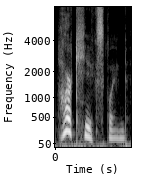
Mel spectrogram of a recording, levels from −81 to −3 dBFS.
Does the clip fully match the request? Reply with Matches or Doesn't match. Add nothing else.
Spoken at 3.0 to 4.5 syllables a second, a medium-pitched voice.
Doesn't match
